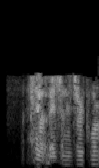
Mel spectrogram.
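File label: Emergency Medical Services Dispatch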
